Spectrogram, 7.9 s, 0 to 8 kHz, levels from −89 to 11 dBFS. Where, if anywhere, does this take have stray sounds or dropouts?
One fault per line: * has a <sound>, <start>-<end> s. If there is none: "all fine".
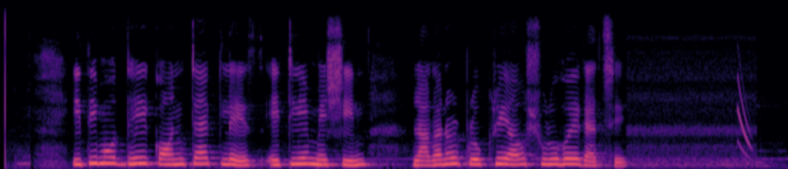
* has a chirp, 7.4-7.5 s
